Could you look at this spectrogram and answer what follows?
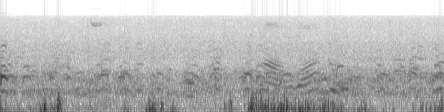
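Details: Canada geese coming in at Oak Hammock Marsh and Fort Whyte: a crowded chorus of honking from many birds, some clearer wavering calls near the end, with bursts of low wind rumble throughout.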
